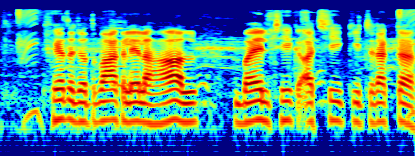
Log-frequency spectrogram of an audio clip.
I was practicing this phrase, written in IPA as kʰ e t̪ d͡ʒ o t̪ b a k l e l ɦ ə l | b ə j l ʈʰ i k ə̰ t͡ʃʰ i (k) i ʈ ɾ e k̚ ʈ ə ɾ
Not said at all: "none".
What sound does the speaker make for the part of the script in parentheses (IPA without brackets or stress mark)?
k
